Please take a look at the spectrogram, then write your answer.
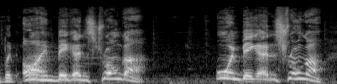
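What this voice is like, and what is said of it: Put-on Australian accent. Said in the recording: “now I got an Australian accent”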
